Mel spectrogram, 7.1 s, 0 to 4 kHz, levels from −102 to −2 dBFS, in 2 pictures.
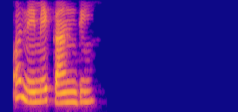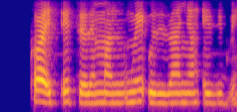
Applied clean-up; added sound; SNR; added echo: none; none; none; none.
